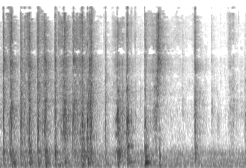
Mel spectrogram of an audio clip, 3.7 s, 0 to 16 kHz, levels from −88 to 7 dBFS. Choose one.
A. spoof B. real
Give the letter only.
A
